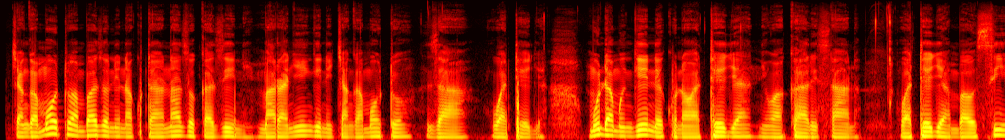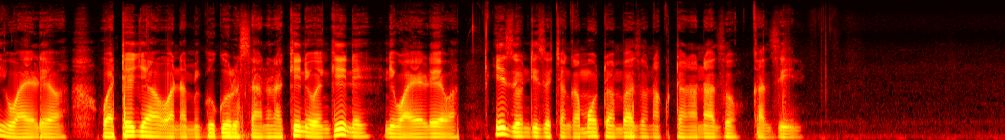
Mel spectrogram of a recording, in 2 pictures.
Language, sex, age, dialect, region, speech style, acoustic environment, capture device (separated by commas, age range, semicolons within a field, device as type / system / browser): Swahili, male, 35-44, Tanzania - Dar es Salaam, Tanzania, happy, nature, desktop / Linux / Chrome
